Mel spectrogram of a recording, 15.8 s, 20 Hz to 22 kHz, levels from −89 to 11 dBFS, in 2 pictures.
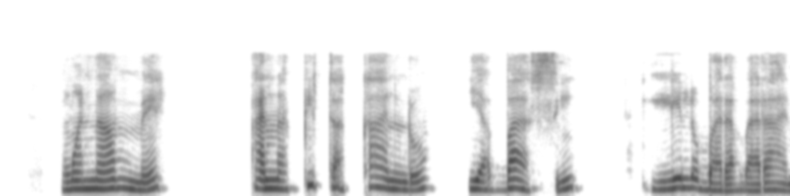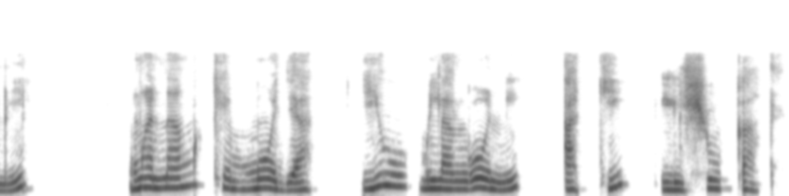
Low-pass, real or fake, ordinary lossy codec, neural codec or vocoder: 7.2 kHz; fake; MP3, 64 kbps; codec, 16 kHz, 4 kbps, X-Codec, HuBERT features, trained on balanced general audio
